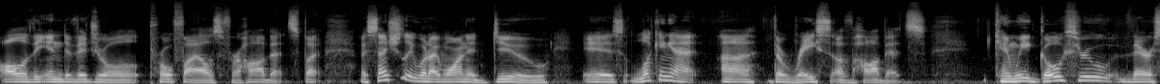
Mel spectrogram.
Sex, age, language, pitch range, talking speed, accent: male, 20-39, English, 105-125 Hz, 140 wpm, American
